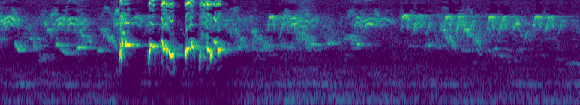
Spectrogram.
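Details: Bulbul in continuous song: one bright, wavering phrase of rapid linked notes lasting under a second, then quieter high twittering and low background noise.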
